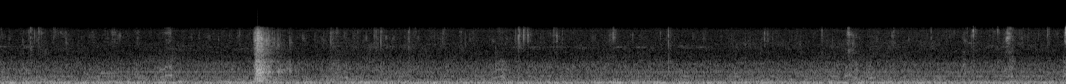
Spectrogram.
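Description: Young striped skunks eating dry food from a bowl: faint crunching and scattered light clicks of kibble, with one louder click about two and a half seconds in, over a steady low rumble.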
